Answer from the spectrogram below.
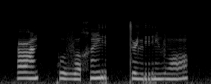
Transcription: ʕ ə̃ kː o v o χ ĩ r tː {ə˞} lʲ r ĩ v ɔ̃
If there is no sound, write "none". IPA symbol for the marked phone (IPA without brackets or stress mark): ə˞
